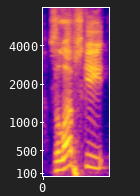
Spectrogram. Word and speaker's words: Zalupski: So Zalupski, and I believe that's the way you pronounce it. Correct.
